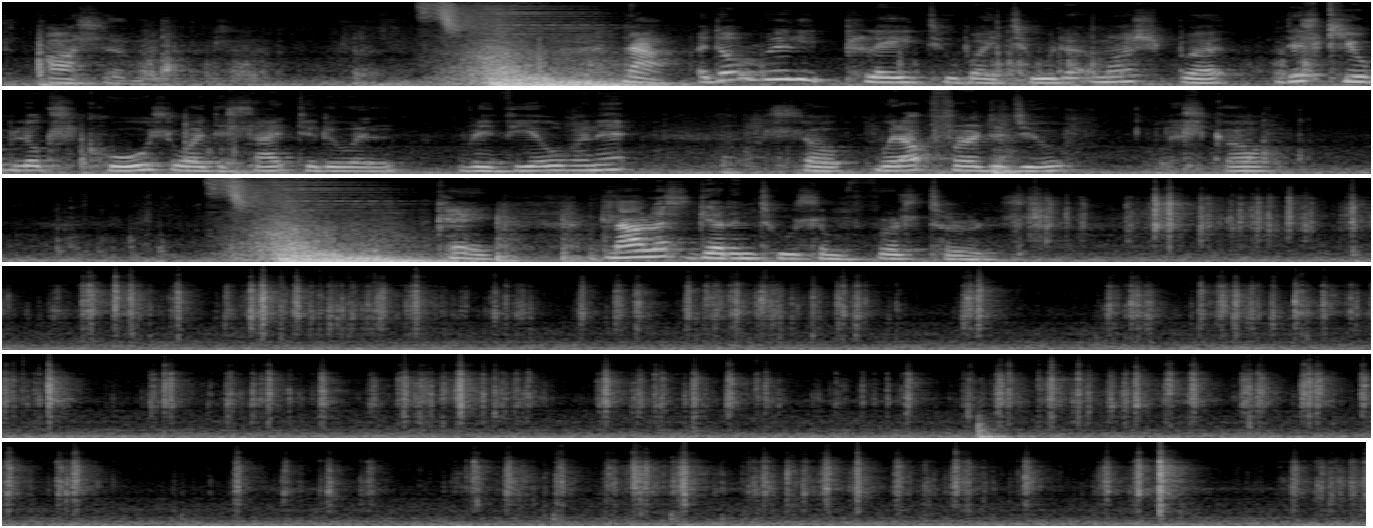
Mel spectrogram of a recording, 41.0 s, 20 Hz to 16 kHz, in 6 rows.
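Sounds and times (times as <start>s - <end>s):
puzzle cube clicking: 18.8s - 41.0s.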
